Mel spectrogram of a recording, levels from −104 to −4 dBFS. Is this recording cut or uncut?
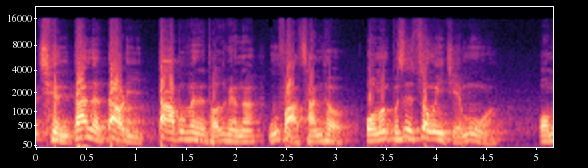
cut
